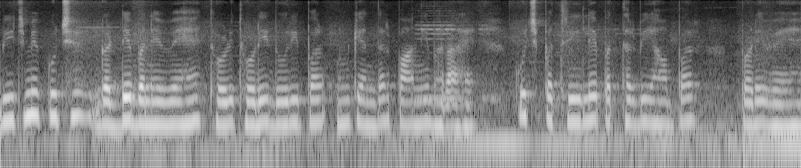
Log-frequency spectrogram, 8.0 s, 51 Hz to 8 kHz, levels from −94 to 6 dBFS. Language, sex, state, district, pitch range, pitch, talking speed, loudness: Hindi, female, Maharashtra, Mumbai Suburban, 185-205 Hz, 195 Hz, 180 wpm, -17 LUFS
